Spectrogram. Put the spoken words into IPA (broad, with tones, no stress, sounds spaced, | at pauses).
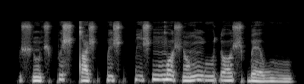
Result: ʃ ũ˨ ʃ p ɪ˧ ʃ tˤ u˨ ʃ k͡p ɪ˧ ʃ k͡p i˧ ʃ ŋ͡m ɔ˦˨ ʃ ɔ̃˨˦ ŋ͡m uː˧ ɗ ɔː˧ ʃ ɓ ɛ˨ w u˨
